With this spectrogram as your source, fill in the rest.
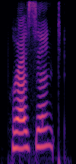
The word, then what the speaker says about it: present: So, it's um when we talk about a gift, it's wrapped in shiny paper, tied with a ribbon, and handed to someone with love or um um celebration. We stress on the first syllable because we're naming a thing.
